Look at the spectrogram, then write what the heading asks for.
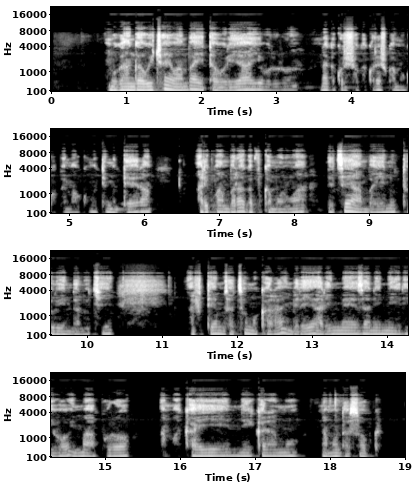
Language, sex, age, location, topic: Kinyarwanda, male, 25-35, Huye, health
